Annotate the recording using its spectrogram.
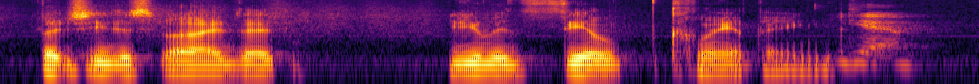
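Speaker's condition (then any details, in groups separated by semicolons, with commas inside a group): Spinal muscular atrophy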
